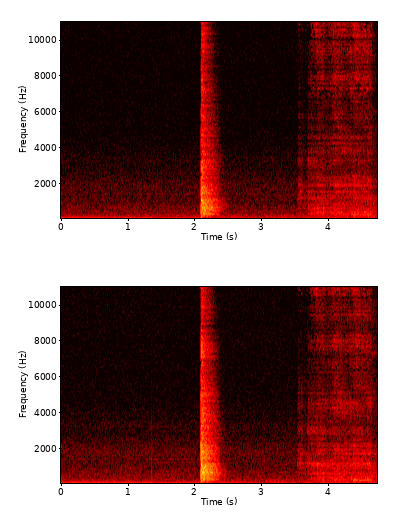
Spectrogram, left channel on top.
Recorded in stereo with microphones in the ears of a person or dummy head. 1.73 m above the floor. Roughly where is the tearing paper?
Right.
